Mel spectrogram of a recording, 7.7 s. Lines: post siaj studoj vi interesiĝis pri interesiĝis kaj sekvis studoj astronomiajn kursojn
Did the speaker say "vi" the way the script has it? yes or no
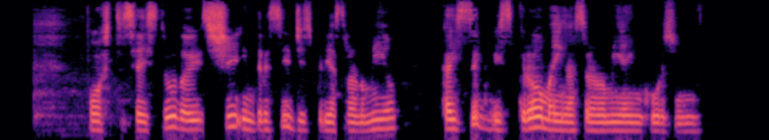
no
